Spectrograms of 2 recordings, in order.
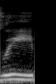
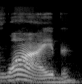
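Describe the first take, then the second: First: The vowel sounds like 'ee'. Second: The vowel sounds like 'eye'. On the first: The speaker calls it wrong. "everybody thought it was Lee" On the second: The speaker calls it right. "but it was Libe"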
